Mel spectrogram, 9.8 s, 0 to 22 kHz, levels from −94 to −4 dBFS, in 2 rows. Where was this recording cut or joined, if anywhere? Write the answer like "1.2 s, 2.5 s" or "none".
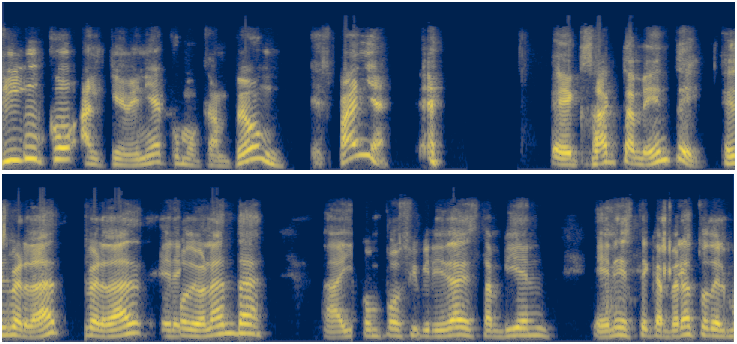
1.9 s, 5.4 s, 6.1 s, 7.2 s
